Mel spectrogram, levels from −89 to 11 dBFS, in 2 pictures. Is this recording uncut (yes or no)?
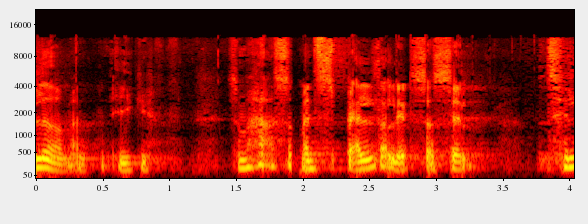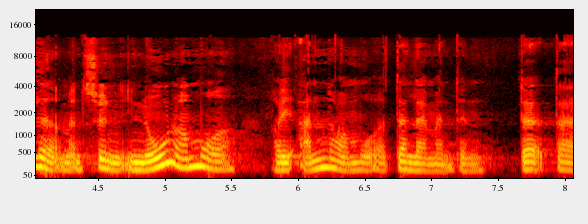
no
